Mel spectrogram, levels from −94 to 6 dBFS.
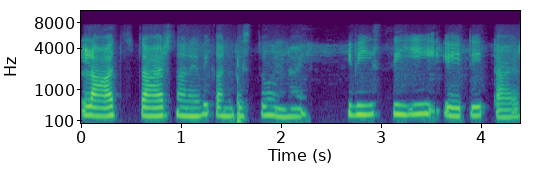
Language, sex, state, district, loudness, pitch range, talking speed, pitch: Telugu, female, Andhra Pradesh, Srikakulam, -20 LUFS, 200-235 Hz, 165 wpm, 210 Hz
